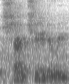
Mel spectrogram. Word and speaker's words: charcuterie: So I thought, I love a good charcuterie board. You know, fancy for meat and cheese board. Again, it's French. Charcuterie, which is the proper pronunciation, actually means cured meat.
